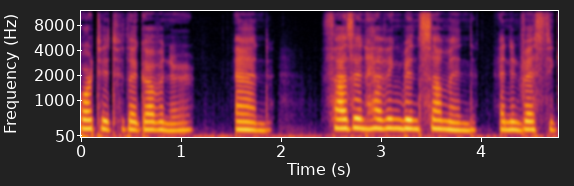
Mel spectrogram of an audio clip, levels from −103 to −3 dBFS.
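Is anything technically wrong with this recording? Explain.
No, no technical faults heard.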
